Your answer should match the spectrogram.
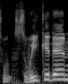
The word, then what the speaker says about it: Suikoden: All right, I did catch the pronunciation on this. It's Suikoden, right?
